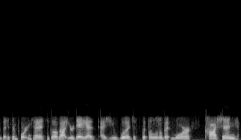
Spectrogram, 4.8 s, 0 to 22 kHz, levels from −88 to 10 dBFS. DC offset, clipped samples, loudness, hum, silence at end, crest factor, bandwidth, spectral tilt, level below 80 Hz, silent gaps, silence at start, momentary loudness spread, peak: under 0.1%; under 0.1%; -22 LUFS; none; 0.05 s; 20 dB; 3.9 kHz; -9 dB/octave; -76 dBFS; none; 0 s; 9 LU; -2 dBFS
